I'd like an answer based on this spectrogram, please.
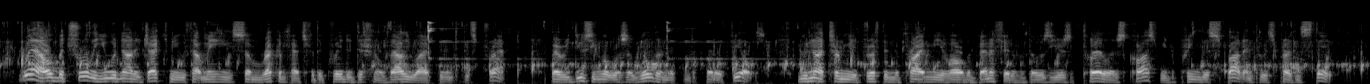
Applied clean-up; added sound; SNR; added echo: neural mask model RNNoise.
